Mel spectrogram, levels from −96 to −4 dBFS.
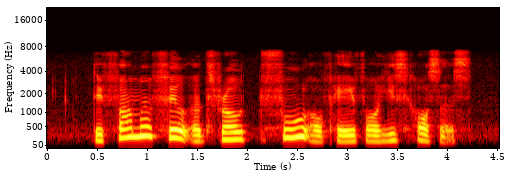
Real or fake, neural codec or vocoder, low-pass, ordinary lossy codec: real; none; 7.2 kHz; none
